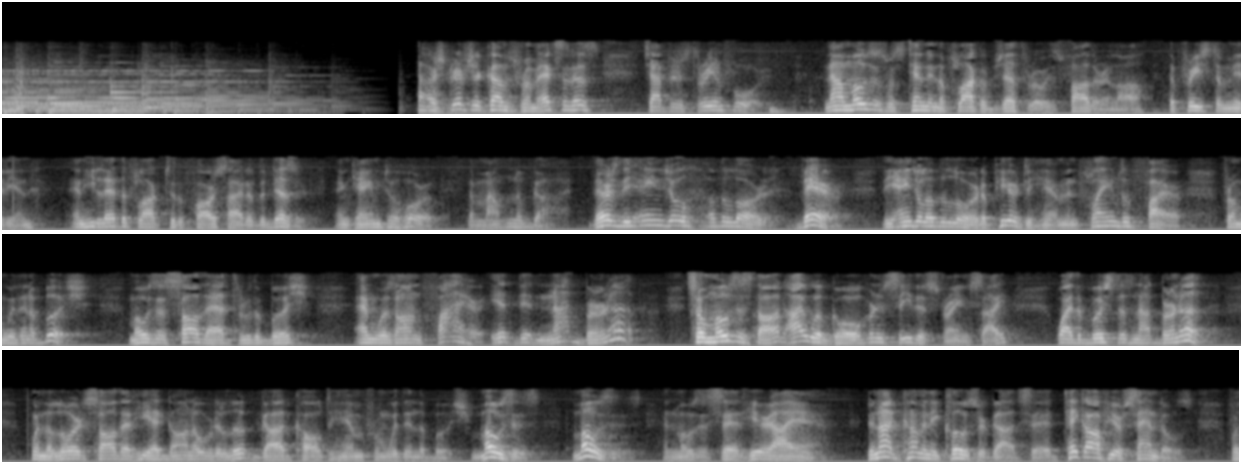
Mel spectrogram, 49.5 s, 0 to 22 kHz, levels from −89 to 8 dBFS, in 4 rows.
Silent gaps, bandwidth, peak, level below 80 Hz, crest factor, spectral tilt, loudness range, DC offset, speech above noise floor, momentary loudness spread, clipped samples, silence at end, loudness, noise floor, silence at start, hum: none; 5.4 kHz; 0 dBFS; -48 dBFS; 20 dB; -8.5 dB/octave; 5 LU; 2%; 38 dB; 14 LU; under 0.1%; 0 s; -20 LUFS; -57 dBFS; 0 s; none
